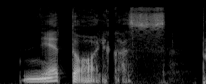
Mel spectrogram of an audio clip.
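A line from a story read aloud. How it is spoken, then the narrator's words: Hissing spirit. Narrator (Russian): прошипел дух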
